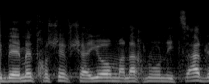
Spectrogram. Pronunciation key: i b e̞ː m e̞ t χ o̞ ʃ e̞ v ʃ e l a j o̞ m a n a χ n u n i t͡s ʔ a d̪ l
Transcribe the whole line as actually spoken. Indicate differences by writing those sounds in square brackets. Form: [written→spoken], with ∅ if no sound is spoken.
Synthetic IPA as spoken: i b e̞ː m e̞ t χ o̞ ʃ e̞ v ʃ e [l→∅] a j o̞ m a n a χ n u n i t͡s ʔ a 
